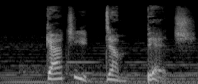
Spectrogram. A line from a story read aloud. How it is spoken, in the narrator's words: spat in her face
